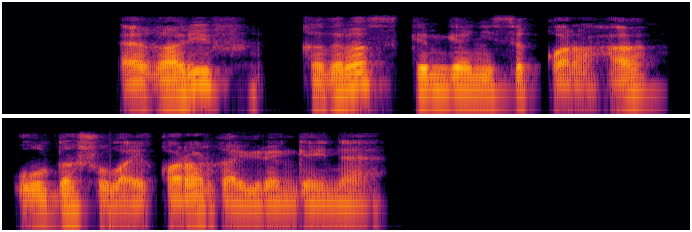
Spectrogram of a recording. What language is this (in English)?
Bashkir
